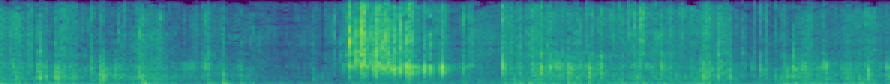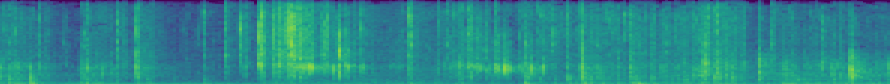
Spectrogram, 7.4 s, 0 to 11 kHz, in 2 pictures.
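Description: Small, hollow, rolled pink and teal dry soap curls are crushed and broken by fingertips into thin flakes. The result is a dense run of dry, bright crackling and crunching. It has louder bursts around 1.5 and 5 seconds, and the crackle runs over a faint low hum.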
